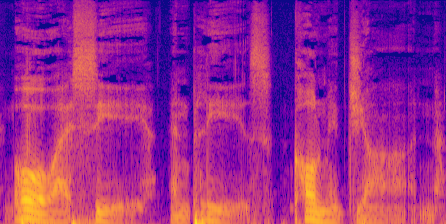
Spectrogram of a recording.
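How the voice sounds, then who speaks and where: A man speaks in a put-on character voice, very deep and low, at a very slow pace. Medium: audio drama. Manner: smarmy, self-satisfied.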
